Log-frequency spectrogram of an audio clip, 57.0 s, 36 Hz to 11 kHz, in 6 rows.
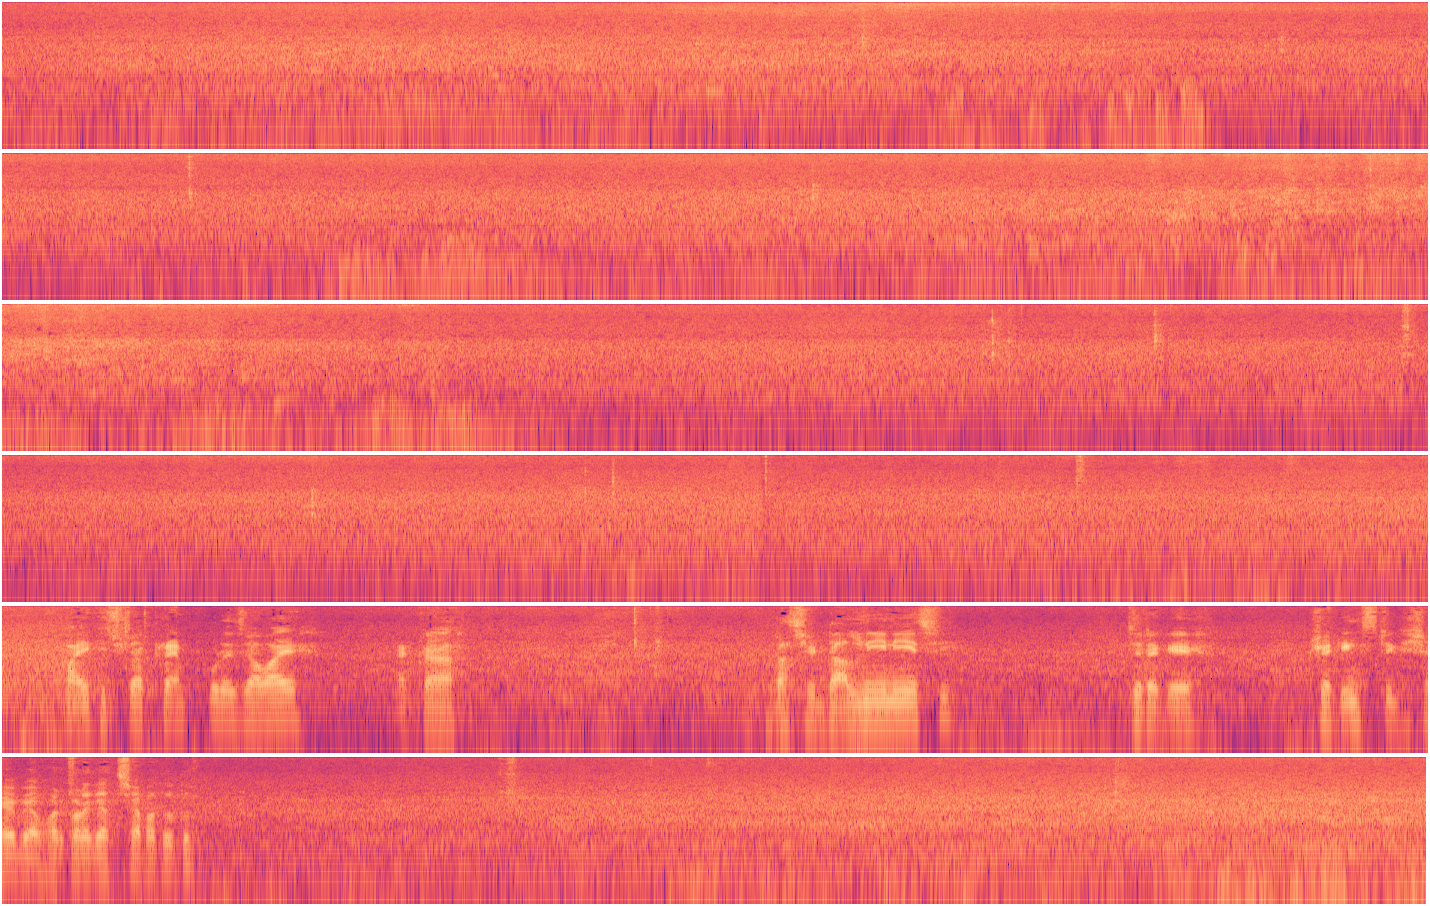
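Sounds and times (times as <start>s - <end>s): rushing outdoor noise: 0.0s - 57.0s.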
